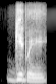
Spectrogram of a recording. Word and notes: guideway: Indian

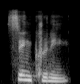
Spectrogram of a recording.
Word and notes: synchrony: Indian

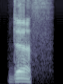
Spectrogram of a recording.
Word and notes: dearth: British English

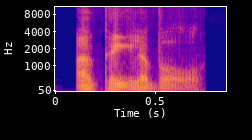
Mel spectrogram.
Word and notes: Appealable: British English

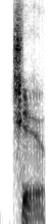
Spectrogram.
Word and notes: chew: British English

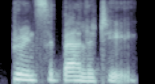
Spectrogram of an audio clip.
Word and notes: principality: Indian

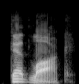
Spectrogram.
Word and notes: deadlock: American English

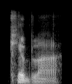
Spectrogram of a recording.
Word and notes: kiblah: British English

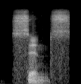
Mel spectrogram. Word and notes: since: British English

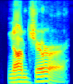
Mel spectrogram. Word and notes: nonjuror: American English

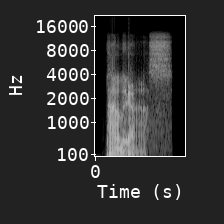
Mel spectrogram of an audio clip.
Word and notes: paillasse: British English

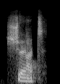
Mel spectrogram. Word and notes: shut: Indian

